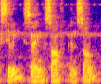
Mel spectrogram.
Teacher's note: S is voiceless alveolar fricative, like silly, sang, soft, and song.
